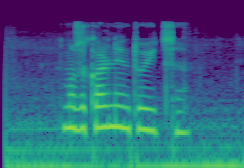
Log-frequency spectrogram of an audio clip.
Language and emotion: Russian, neutral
